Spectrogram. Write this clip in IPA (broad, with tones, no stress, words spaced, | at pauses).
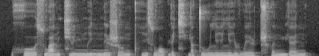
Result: xo˥ʊ̯swa˥˩n t͡ɕy˥nmi˥˧nn̪i˥˩ʂɤ˧˥ŋ pʰi˨˩swɔ˥˩pɥɛ˩t͡ɕʰjä˩ t̪u˧˥li˥li˥˩ɻwe˨˩ɪ̯ ʈ͡ʂʰə˧˥nmjɛ˥n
